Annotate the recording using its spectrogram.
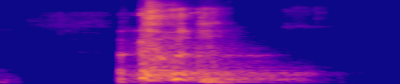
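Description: A man clears his throat once with a rough cough, starting about half a second in and fading over about a second.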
